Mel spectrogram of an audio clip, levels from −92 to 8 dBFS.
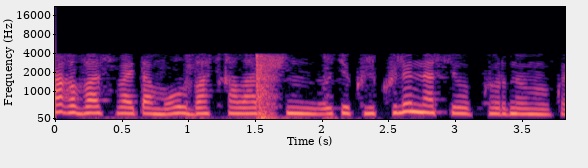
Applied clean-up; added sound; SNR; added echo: classical method spectral subtraction.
